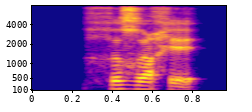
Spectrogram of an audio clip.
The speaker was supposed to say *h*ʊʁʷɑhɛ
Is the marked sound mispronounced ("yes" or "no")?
no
